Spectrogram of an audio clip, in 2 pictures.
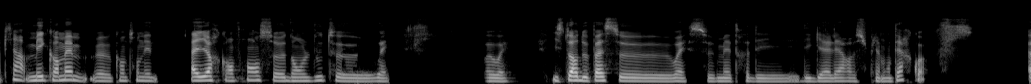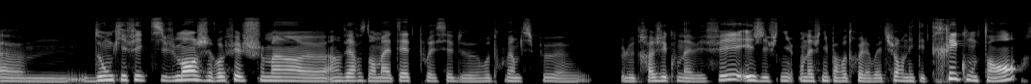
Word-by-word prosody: a 215 -4 -3
pire, - - -8
mais 185 +1 +1
quand 185 -1 -1
même, 200 -4 0
heu, 160 -2 -5
quand 175 +2 -9
on 180 - -6
est 170 -1 -6 0.4
ailleurs 185 +2 +3
qu'en 165 - -5
France, 195 +2 -5
heu, 165 -1 -2
dans 165 0 -3
le 165 - -5
doute, 180 +2 -8
heu, 150 -3 -3 0.2
ouais. 150 -1 -6 1.0
Ouais, 155 - -5
ouais, 145 -1 -4 0.4
histoire 190 +2 +4
de 170 - +3
pas 180 +2 +4
se 155 -5 -3
ouais, 150 +1 -4
se 150 - -5
mettre, 150 0 -7
heu, - - -10
des 140 -1 -8
des 145 0 -6
galères 150 0 -5
supplémentaires, 150 +8 -6
quoi. - - -6 1.0
Hem, 145 -3 -3
donc 195 +7 +3
effectivement, 200 0 +6
j'ai 185 -2 +3
refait 180 +3 +3
le - - +4
chemin, 175 -2 +2 0.2
heu, - - -2
inverse 170 +2 0
dans 160 -1 -1
ma 155 0 +2
tête 170 +2 0
pour 165 - -6
essayer 155 +1 -4
de 145 -1 -5
retrouver 150 +3 -6
un - - 0
petit 150 - -7
peu, 160 - -7
heu, 140 -1 -7 0.5
le 150 -1 -2
trajet 160 +4 +1
qu'on 170 - -7
avait 145 -1 -2
fait 200 +4 +4
et 190 - +10
j'ai 165 -2 0
fini 165 +2 -4
on 170 - -2
a - - +3
fini 170 +2 -2
par 160 -1 -2
retrouver 155 +1 -2
la 140 - -3
voiture, 150 +6 -1
on 165 - -2
était 155 -2 -3
très 265 - +6
contents, 180 - +4
165 Hz, 210 wpm, -24 LUFS, 150-180 Hz, 1.0 s, et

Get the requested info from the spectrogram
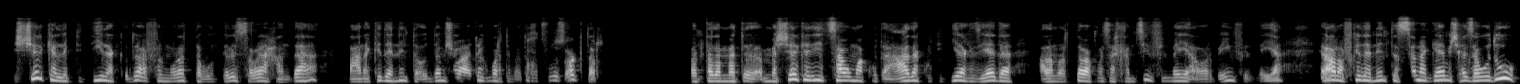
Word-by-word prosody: الشركة 265 -6 +3
اللي 160 -4 -1
بتدِّي 165 +9 -4
لك 190 - -2
ضعف 190 -3 -2
المُرتّب 150 -1 -5
وأنت 130 +2 -13
لسّه 155 -4 -3
رايح 155 -4 0
عندها، 160 +8 0 0.3
معنى 130 +1 -1
كده 180 -3 -2
إن 155 - -6
أنت 175 - -6
قُدّام 135 +9 -4
شويّة 165 -1 0
هتكبر 165 +3 -4
تبقى 120 -7 -17
تاخد 150 +6 -14
فلوس 190 -1 -9
أكتر، - - -2 0.8
فأنت 135 +1 -1
لمّا 145 -1 +3
ت 155 - -7
لمّا 145 0 -2
الشركة 225 - +4
دي 200 0 +2
تساومك 180 -3 +3
وتقعّدك 170 +4 +1
وتدّي 145 +7 -6
لك 180 - +4
زيادة، 155 +1 +2 0.3
على 135 +1 +1
مرتبك 145 +3 +2
مثلًا 145 -2 -6
50% 155 - -5
أو 125 +2 -6
40% 140 +9 -7 0.4
أعرف - - +7
كده 200 -3 +2
إن 170 - -1
أنت 190 -2 -3
السنة 200 -2 +4
الجايّة 195 +2 +3
مش 185 -2 +1
هيزودوك. 185 - +5
165 Hz, 180 wpm, -23 LUFS, 140-185 Hz, 0.8 s, أعرف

